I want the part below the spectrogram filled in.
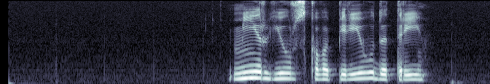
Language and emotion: Russian, neutral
